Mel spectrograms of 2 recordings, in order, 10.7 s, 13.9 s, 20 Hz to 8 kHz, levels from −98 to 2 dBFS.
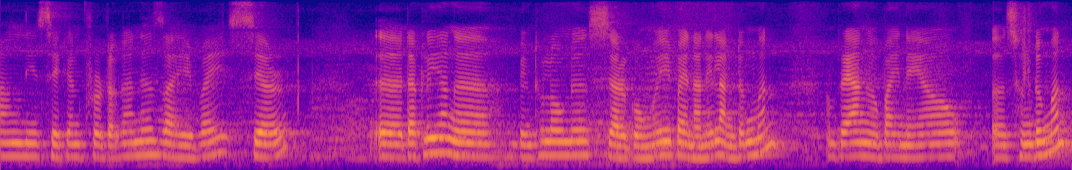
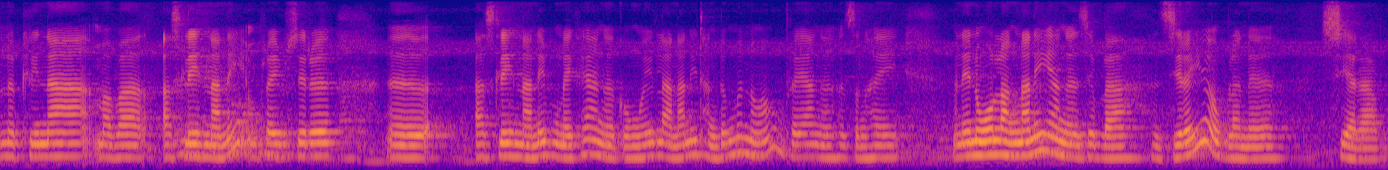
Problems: none marked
